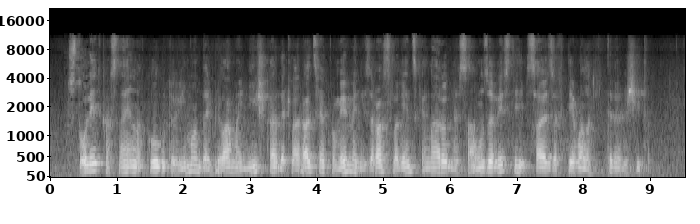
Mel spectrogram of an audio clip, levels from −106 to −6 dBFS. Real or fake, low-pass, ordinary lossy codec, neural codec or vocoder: fake; 10.8 kHz; Opus, 24 kbps; codec, 44.1 kHz, 7.8 kbps, Pupu-Codec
